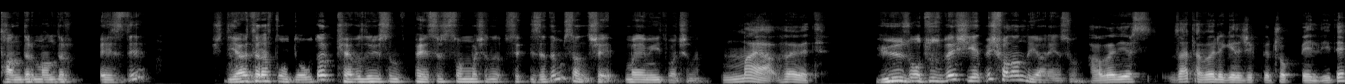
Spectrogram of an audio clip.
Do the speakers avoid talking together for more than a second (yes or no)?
yes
